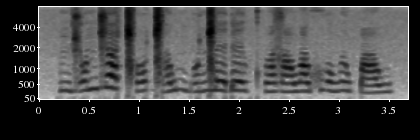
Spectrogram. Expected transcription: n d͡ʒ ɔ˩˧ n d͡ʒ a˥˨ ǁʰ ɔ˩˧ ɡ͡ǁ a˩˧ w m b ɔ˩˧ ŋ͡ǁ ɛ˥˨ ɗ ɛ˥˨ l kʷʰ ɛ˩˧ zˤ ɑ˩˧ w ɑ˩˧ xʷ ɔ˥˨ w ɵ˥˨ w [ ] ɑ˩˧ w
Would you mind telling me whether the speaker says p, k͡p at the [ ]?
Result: k͡p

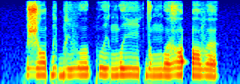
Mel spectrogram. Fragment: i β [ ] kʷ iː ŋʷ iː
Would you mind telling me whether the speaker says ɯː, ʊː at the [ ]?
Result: ʊː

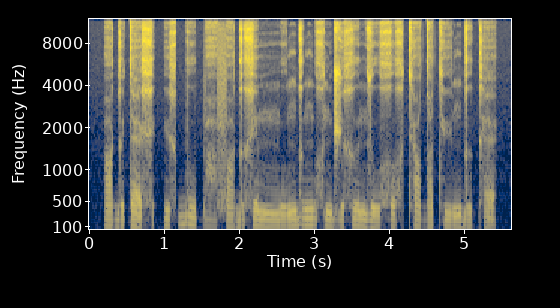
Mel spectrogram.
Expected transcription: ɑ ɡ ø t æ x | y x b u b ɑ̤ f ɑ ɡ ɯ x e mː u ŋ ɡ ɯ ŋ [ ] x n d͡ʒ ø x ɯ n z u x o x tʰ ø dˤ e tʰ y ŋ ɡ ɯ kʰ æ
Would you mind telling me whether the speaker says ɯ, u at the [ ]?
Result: u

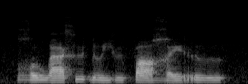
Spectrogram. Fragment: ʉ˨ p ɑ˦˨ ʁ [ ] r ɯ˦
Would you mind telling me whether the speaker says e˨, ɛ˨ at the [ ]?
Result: e˨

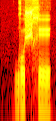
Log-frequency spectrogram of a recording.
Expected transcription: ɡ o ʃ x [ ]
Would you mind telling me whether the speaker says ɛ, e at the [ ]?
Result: e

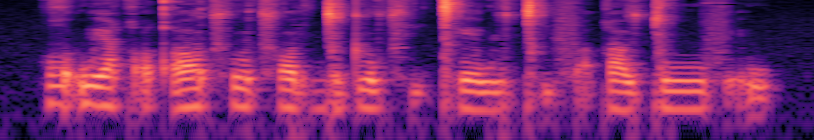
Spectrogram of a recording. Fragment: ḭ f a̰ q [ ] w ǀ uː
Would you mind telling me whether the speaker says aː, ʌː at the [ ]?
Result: ʌː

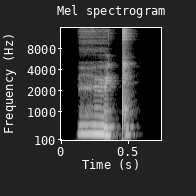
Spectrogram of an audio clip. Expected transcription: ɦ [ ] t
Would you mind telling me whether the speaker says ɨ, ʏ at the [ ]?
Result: ʏ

